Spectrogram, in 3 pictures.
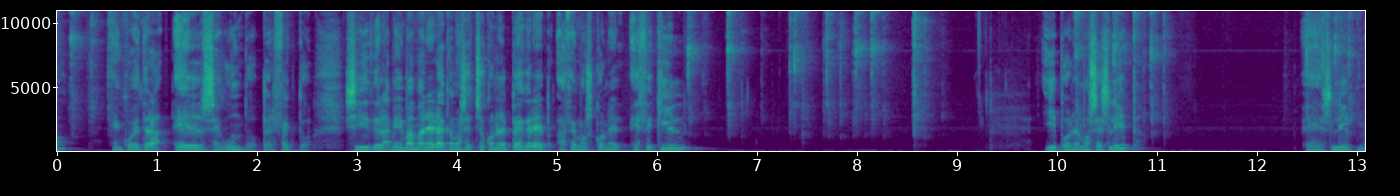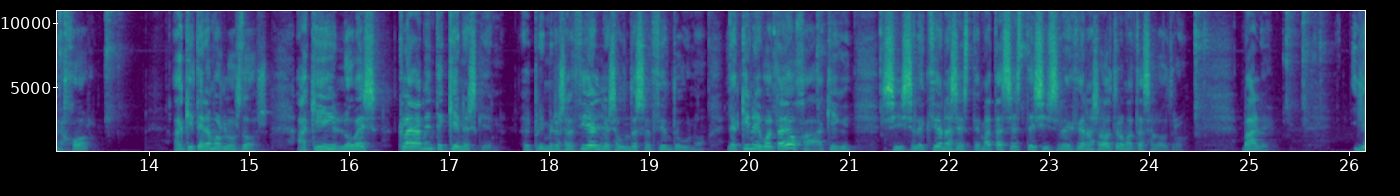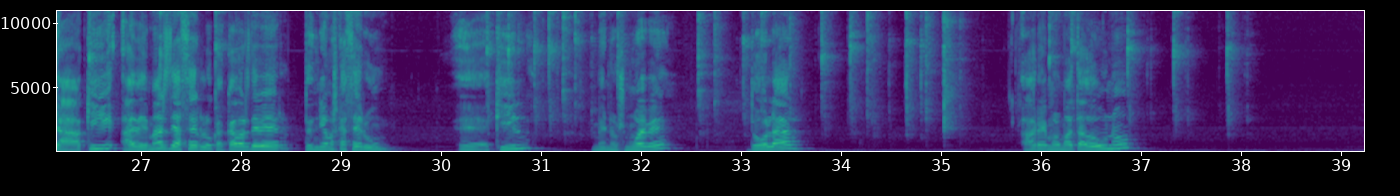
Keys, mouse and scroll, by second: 0.0-0.1 typing, 0.5 Return, 6.0-8.6 typing, 10.1-11.4 typing, 12.5-13.6 typing, 20.2 Up, 20.7 Down, 21.3 Up, 25.5 ctrl+c, 26.6 ctrl+p, 27.2 ctrl+p, 27.7 ctrl+a, 30.2-33.2 typing, 34.1 ctrl+e, 34.4-35.2 typing, 36.3 super+h, 36.8 super+k, 37.3 super+l.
